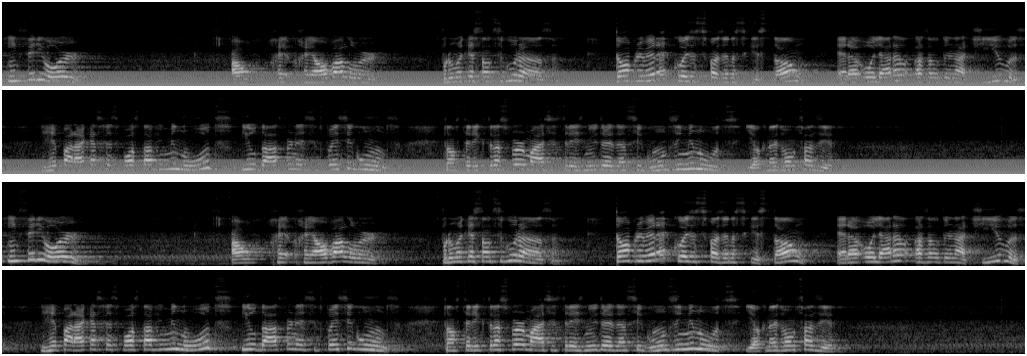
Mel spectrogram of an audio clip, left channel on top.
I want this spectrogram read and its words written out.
inferior ao real valor, por uma questão de segurança. Então a primeira coisa a se fazer nessa questão era olhar as alternativas e reparar que as respostas estavam em minutos e o dado fornecido foi em segundos. Então você teria que transformar esses 3.300 segundos em minutos, e é o que nós vamos fazer.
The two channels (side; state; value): left; noise; hum, 4 dB below the sound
